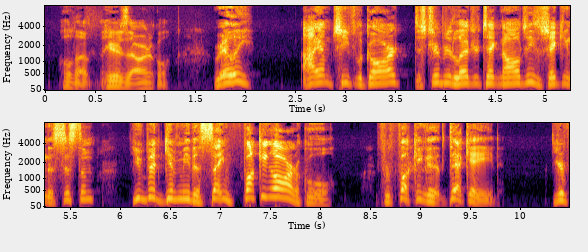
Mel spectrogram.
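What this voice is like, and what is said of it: J Jonah Jameson character impression. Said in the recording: “Was that a good okay J Jonah J Jonah Jameson? ... I am good with that J Jonah Jameson impression.”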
